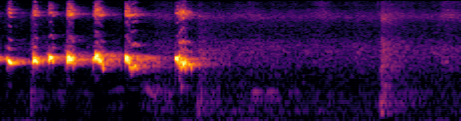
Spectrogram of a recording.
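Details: Juvenile yellow-vented bulbul used to set off other bulbuls: a quick series of about seven sharp, evenly spaced chirps lasting a second, then near quiet with one faint click.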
